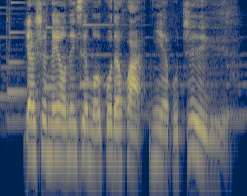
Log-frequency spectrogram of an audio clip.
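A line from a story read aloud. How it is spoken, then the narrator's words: Guilty muttering. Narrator (Chinese): 贝里奥知道是自己做错了事，嘀咕着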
